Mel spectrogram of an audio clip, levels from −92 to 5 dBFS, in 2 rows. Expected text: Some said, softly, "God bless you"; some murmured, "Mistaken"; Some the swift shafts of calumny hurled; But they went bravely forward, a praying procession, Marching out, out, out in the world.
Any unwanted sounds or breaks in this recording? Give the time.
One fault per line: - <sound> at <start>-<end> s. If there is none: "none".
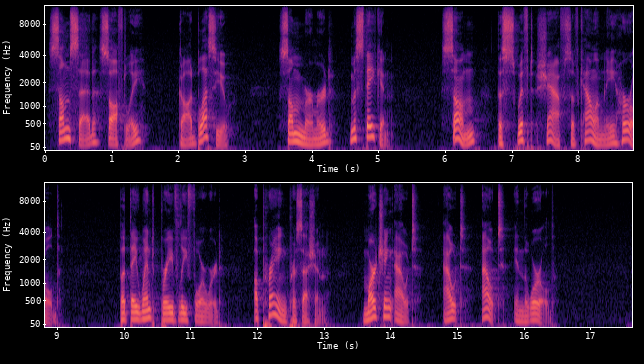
none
